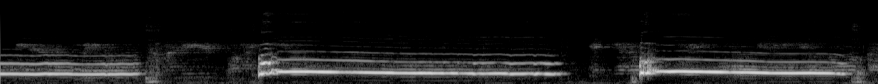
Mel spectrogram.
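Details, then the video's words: A dog pleading for a tamal: three sustained howls in sequence, each a level tone lasting about three seconds that tapers at the end, with short silent gaps between them. "Perro llorando por un tamal"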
